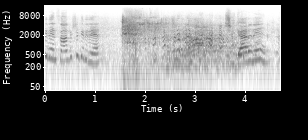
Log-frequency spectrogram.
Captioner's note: glass shattering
